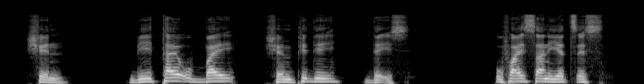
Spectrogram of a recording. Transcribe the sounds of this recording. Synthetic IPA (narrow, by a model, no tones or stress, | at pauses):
ʃɪn | biːt̪ːɐjʊbːɐj | ʃɛmpːɪd̪ɪ | d̪ɛʔɪs | ʔʊfɐjsːɐnjɛt͡sʼːɪs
